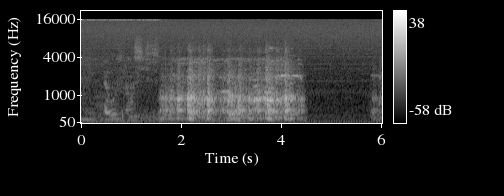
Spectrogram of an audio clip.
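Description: Soccer match broadcast audio: a swell of stadium crowd noise and voices lasting about three seconds, then dropping away shortly before the end.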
